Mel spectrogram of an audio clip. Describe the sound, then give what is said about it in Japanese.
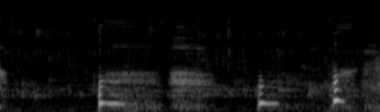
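Soft, wet lathering and scrubbing of soap foam during washing. A few short, squishy bursts with faint squeaks rise over a quiet background. “泡泡泡泡。こんな感じかな。ええ、 洗っていきますね。”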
